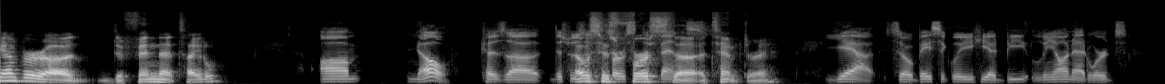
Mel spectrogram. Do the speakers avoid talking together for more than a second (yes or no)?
no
